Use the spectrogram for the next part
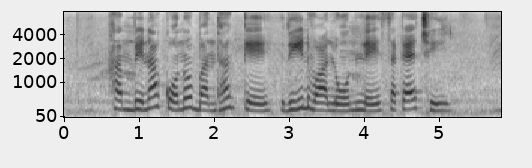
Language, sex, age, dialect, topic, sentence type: Maithili, female, 25-30, Southern/Standard, banking, question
